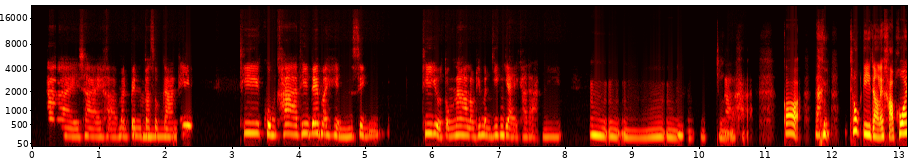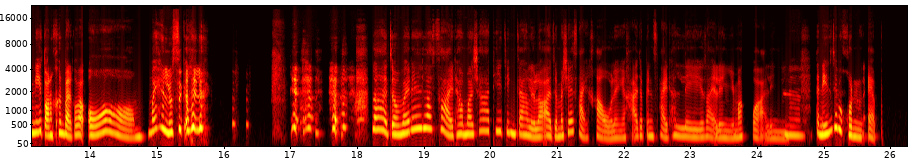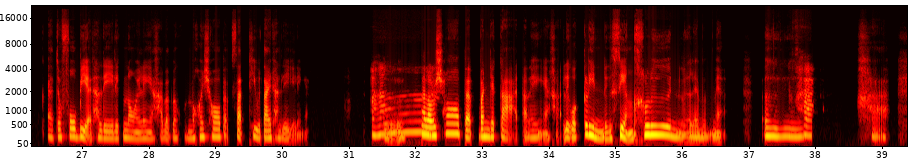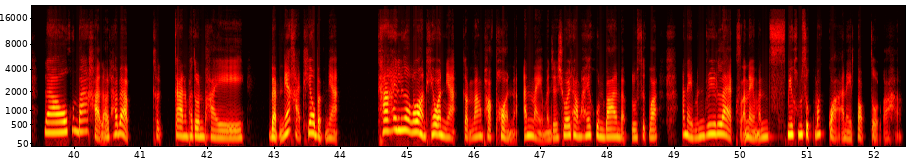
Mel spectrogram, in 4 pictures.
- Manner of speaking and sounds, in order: static; tapping; laugh; drawn out: "อ๋อ"; laughing while speaking: "ไม่เห็นรู้สึกอะไรเลย"; chuckle; laugh; mechanical hum; in English: "โฟเบีย"; distorted speech; drawn out: "อะฮะ"; other noise
- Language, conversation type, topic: Thai, unstructured, คุณชอบเที่ยวแบบผจญภัยหรือนั่งพักผ่อนมากกว่ากัน?
- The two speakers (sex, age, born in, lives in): female, 30-34, Thailand, Thailand; female, 30-34, Thailand, Thailand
